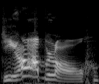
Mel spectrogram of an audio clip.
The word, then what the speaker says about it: Diablo: on a second cuz you've been saying it wrong this is the name of this game didn't run the entire time you know it's how it's really pronounced Diablo Diablo I'm sorry thank you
